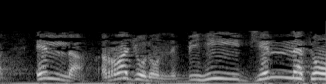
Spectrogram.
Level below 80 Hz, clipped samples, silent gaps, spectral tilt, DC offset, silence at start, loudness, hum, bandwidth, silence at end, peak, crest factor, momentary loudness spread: -48 dBFS; under 0.1%; none; -10.5 dB/octave; 2%; 0 s; -21 LUFS; none; 5 kHz; 0 s; -4 dBFS; 16 dB; 9 LU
